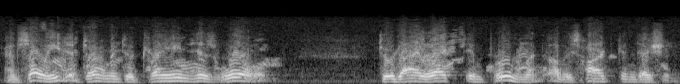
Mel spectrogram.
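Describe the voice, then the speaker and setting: A man delivering a formal esoteric lecture in a solemn, deliberate, grandiloquent manner. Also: mid-range voice, crowd noise, rough recording.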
